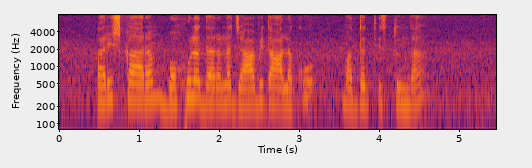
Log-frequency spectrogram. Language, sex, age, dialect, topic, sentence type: Telugu, female, 18-24, Utterandhra, agriculture, question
